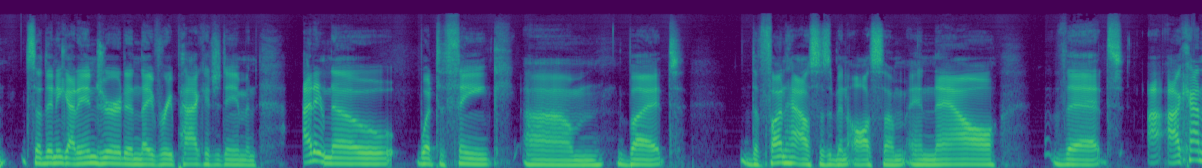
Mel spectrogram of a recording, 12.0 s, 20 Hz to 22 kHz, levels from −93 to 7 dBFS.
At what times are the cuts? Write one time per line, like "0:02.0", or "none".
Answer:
0:03.2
